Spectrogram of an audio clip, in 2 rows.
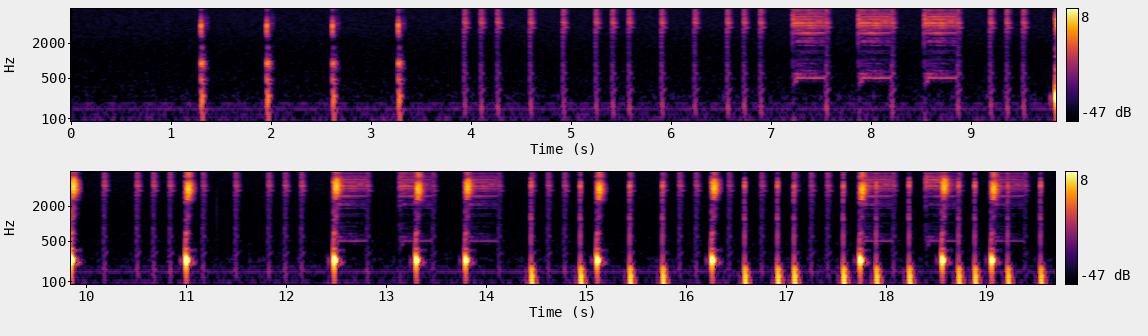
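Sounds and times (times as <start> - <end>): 
music beat: 4.0 - 19.6.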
